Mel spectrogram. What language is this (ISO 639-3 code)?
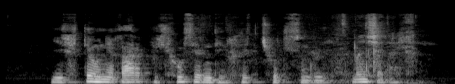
mon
